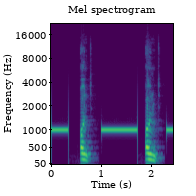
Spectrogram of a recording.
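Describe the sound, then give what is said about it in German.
A beep covers a spoken word: a steady, high-pitched tone is cut twice by short bursts of voice and resumes after each one, in a regular on-off pattern. “Na, das war ein Piepsen, damit die Kinder das Wort nicht hören.”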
